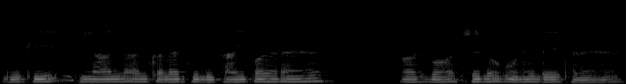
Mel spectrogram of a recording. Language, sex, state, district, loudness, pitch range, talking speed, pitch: Hindi, male, Uttar Pradesh, Hamirpur, -49 LUFS, 115-125 Hz, 180 wpm, 115 Hz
